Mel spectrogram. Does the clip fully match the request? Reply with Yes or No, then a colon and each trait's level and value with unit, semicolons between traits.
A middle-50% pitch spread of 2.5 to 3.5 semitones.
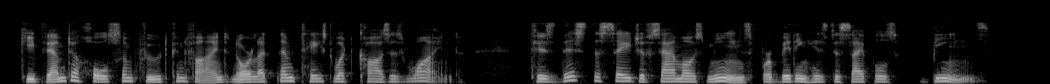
Yes: average, 3.2 semitones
